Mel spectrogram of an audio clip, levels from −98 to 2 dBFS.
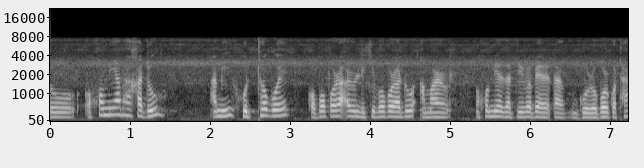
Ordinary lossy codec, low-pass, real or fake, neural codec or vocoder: none; none; real; none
